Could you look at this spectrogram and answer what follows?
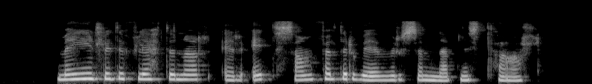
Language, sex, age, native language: Icelandic, female, 20-29, Icelandic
